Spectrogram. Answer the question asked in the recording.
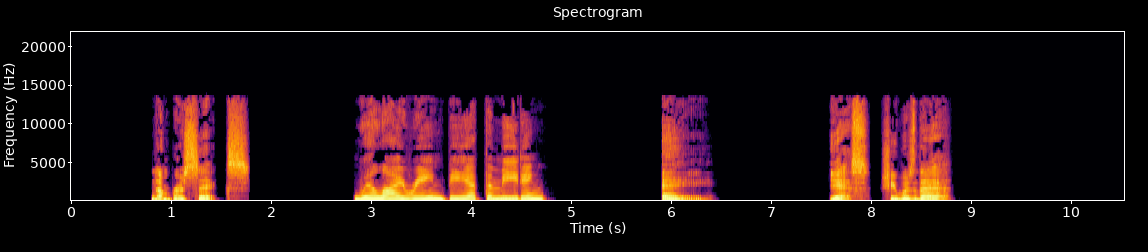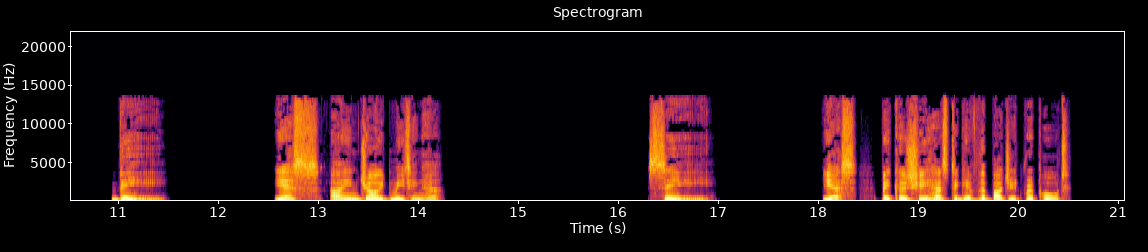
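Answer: C: Yes, because she has to give the budget report.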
